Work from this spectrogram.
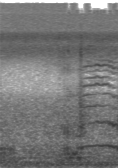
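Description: A pet kitten meows once near the end, a short tonal cry rising out of a steady low room hum with no talking.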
